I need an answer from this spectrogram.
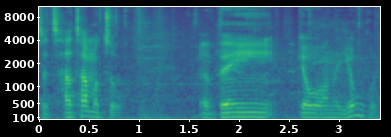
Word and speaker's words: hatamoto: Yeah, that's how they pronounce it. Hatamoto.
